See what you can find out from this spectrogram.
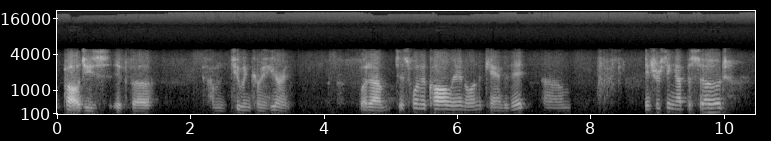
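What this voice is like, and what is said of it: Voice with a slight sore throat. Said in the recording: “I've got a little bit of a sore throat.”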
